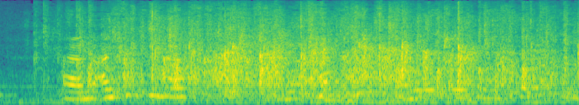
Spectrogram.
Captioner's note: applause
